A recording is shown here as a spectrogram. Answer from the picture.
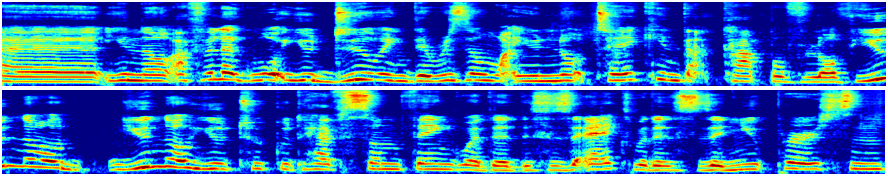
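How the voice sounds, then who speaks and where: A woman speaks at a fairly quick pace with hardly any pauses. Her pitch is fairly high, with ordinary variation. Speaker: tarot reader. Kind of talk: tarot reading monologue. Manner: chatty, filler-heavy.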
